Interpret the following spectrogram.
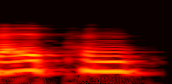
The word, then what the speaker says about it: Welpen: And Welpen are simply little puppies.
